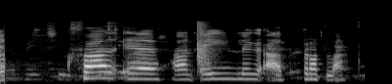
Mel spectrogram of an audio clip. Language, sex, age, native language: Icelandic, female, 14, Icelandic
